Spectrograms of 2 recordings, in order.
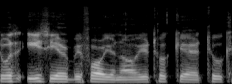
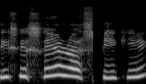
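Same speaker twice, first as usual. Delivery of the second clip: fake girl voice, pitched higher. Answering a request for someone with a girl voice: put-on girl voice. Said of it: "Do you have anybody on there with a girl voice?".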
